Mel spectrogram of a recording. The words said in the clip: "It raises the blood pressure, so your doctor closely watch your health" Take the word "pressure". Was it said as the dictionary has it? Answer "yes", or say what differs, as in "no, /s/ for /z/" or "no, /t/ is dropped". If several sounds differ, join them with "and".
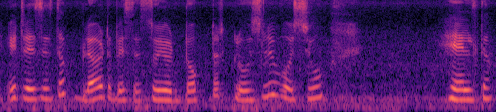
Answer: no, /s/ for /ʃ/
